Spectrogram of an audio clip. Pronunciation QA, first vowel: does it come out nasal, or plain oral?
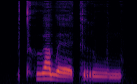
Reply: oral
